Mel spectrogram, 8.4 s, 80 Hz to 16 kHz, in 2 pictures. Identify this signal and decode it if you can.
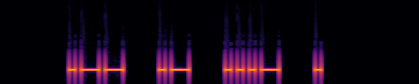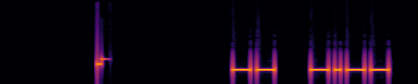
Morse code, heard as a keyed tone, about 20 wpm, spaced as for 15 wpm, 700 Hz. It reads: WAVE MY
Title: 192 Lesson 31f - Letter v - Words 20wpm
